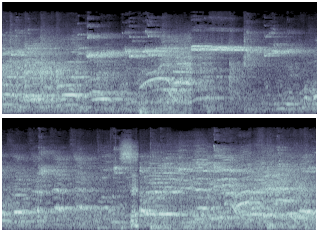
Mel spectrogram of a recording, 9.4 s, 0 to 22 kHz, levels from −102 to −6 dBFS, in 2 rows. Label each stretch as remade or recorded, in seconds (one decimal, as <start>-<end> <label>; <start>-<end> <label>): 0.0-7.2 recorded; 7.2-7.8 remade; 7.8-9.4 recorded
